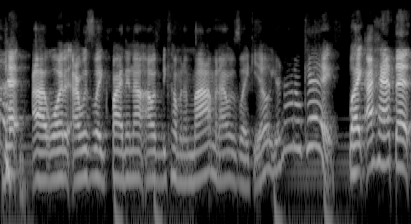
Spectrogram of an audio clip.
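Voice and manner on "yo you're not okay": self-talk quote. Retold or imitated. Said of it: "I said it out loud to myself".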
